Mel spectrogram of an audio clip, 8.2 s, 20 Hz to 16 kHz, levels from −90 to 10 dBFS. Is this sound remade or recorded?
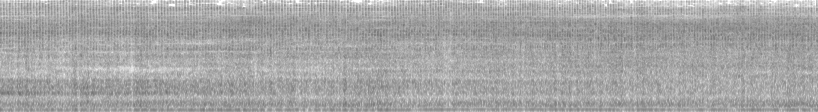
recorded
